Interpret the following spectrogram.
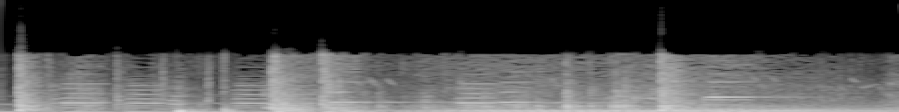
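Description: Cartoon background music, punctuated by several sharp thuds, with a van engine running under it in the second half as the van drives off.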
